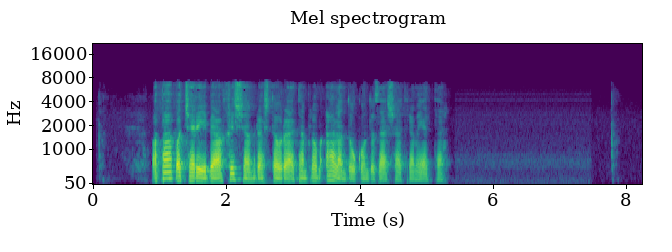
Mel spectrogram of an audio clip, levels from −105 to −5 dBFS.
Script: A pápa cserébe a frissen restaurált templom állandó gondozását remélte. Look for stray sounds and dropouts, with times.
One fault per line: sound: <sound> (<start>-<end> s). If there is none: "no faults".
no faults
